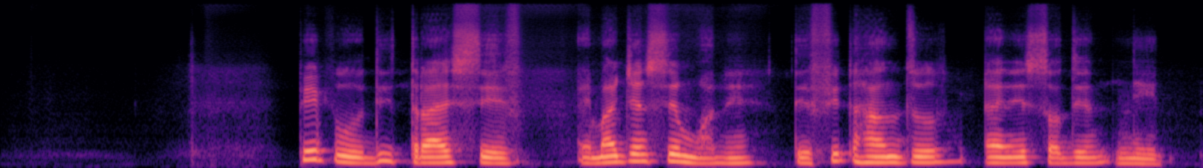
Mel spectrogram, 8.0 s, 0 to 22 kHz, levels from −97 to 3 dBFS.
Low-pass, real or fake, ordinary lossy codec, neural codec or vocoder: 19.8 kHz; fake; none; autoencoder, 48 kHz, 32 numbers a frame, DAC-VAE, trained on Japanese speech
